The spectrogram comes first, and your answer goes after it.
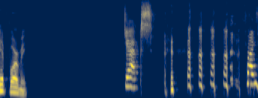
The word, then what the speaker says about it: Jacques: Jacques. From spelling English pronunciation, I believe everybody, butchers it.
